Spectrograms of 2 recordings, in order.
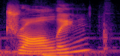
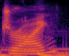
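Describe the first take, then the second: First: An L sound comes before the -ing ending. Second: No L sound comes before the -ing ending. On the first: "people used to say the word drawling, like D R A W L I N G" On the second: "instead of drawing"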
